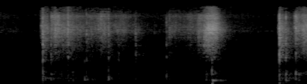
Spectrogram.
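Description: Long painted pink nails and fingertips scratch and rub the velvet-like flocked fabric on both sides of a life-size dark navy mannequin head. Quiet, bright, scratchy rustling comes in a few separate bursts, with short pauses of near silence between them.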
